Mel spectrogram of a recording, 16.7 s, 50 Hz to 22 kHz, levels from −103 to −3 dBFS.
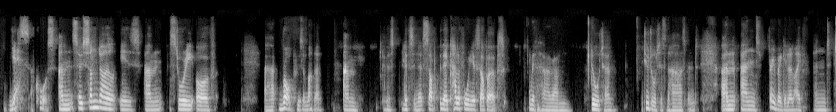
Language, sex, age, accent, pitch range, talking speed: English, female, 30-49, British, 135-165 Hz, 145 wpm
